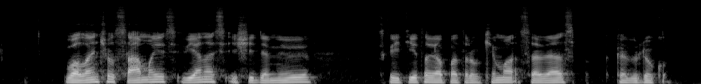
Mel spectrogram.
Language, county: Lithuanian, Kaunas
